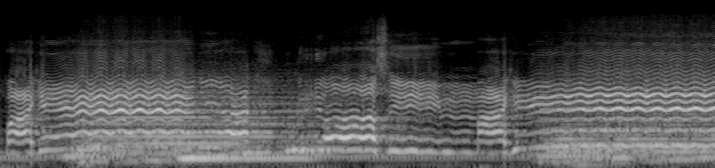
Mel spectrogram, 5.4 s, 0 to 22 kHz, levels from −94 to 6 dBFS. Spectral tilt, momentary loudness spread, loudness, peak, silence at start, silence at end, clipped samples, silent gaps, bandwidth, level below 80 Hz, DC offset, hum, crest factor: -5.5 dB/octave; 11 LU; -22 LUFS; -10 dBFS; 0 s; 0 s; under 0.1%; none; 12 kHz; -56 dBFS; under 0.1%; none; 12 dB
